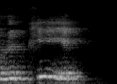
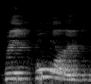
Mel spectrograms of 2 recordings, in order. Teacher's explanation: if you shift the stress to the second syllable it becomes present which becomes a verb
